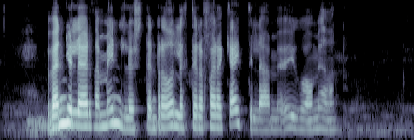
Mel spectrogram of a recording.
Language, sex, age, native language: Icelandic, female, 50-59, Icelandic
